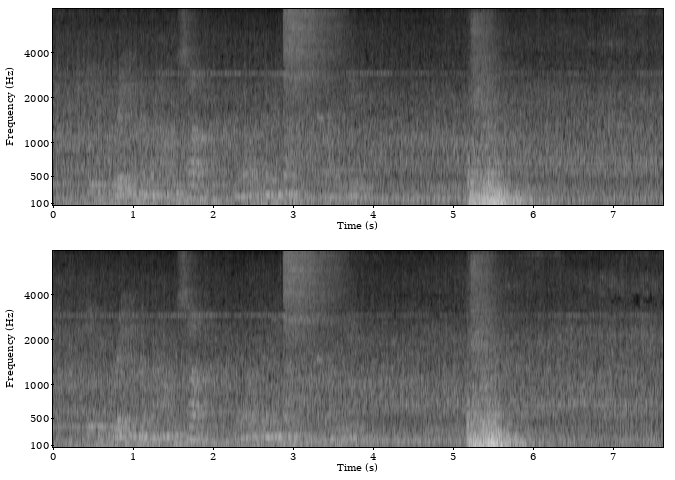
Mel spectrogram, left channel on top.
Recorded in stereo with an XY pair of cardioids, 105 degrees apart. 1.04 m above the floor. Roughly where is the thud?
Ahead right.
